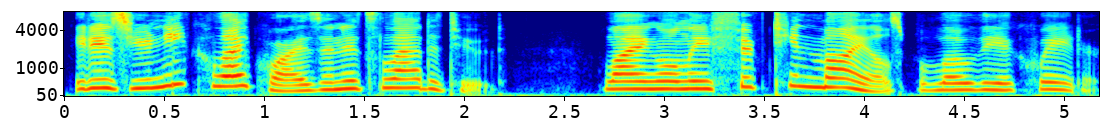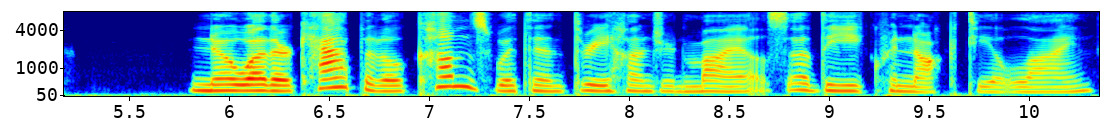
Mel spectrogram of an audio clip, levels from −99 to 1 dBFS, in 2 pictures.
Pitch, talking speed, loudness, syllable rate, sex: 240 Hz, 150 wpm, -19 LUFS, 5.5 syllables/s, female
